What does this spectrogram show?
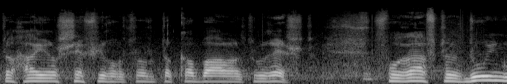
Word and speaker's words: Kabbalah: say, the two buzzwords, one of them being Kabbalah, or Kabbalah, as it is pronounced in Hebrew, because of all the languages that I was browbeaten into studying.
